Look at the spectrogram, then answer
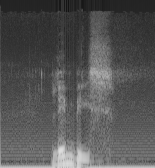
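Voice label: "limbisch", Dutch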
